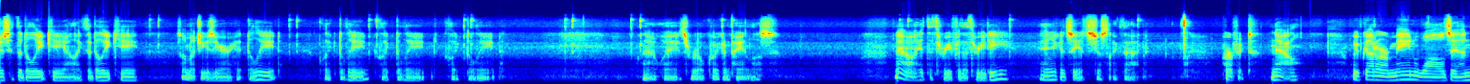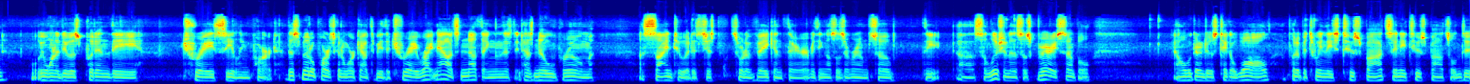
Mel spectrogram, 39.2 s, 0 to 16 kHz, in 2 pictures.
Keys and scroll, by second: 0.9 Delete, 12.7 3, 15.7 Escape.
